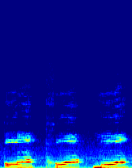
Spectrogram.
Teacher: Đây là âm hai môi, mím hai môi ở giữa. Chú ý đừng nhầm với bờ của tiếng Việt nhá.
